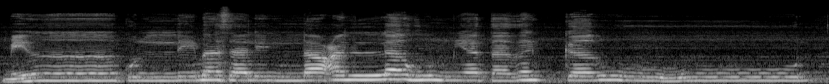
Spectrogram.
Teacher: 2 زیر کی تنوین کے بعد لام حروف غیر معلوم میں سے ہے تو یہاں پر ادغام بلا غنہ ہوگا یعنی غنہ نہیں کریں گے۔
